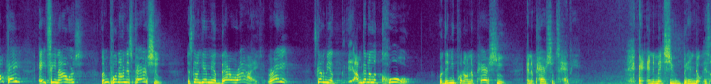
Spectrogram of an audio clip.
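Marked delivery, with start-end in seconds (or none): 0.1-8.4 high-pitched, eagerly agreeable passenger. Acted. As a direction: play the pleased flyer, voice pitched well up. Acting the eager parachute passenger.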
